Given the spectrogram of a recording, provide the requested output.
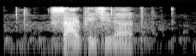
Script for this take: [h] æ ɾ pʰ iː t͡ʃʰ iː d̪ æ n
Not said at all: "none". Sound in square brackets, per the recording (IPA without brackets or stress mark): s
